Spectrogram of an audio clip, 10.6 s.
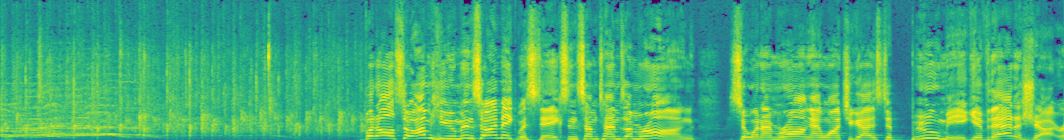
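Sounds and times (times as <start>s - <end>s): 
crowd cheering and whooping: 0.0s - 3.1s
audience clapping: 0.0s - 4.4s
speech: 3.7s - 10.6s.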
